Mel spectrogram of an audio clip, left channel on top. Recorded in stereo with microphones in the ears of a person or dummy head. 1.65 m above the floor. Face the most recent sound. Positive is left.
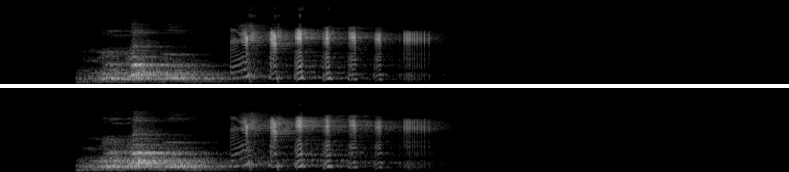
turn(degrees=20)  # may be behind; listen again after turning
